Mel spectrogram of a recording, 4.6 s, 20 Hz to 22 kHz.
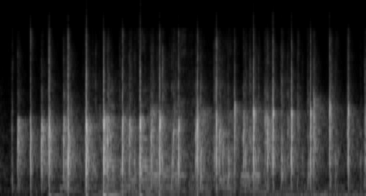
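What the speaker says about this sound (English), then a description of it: "Hope you guys are clapping for the donation" Rhythmic clapping from an audience at a live Portal 2 speedrun event, a fairly steady run of sharp hand claps close by, with a voice faintly present behind them.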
